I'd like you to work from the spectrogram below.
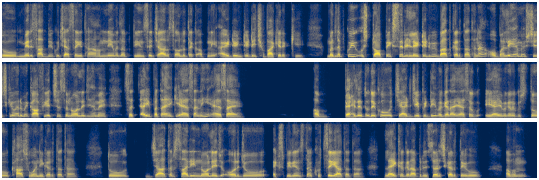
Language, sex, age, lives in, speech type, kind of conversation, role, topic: Hindi, male, 25-29, India, conversation, podcast, guest, Kya kabhi aapko apni pehchaan chhupani padi, aur us waqt aapko kaisa mehsoos hua?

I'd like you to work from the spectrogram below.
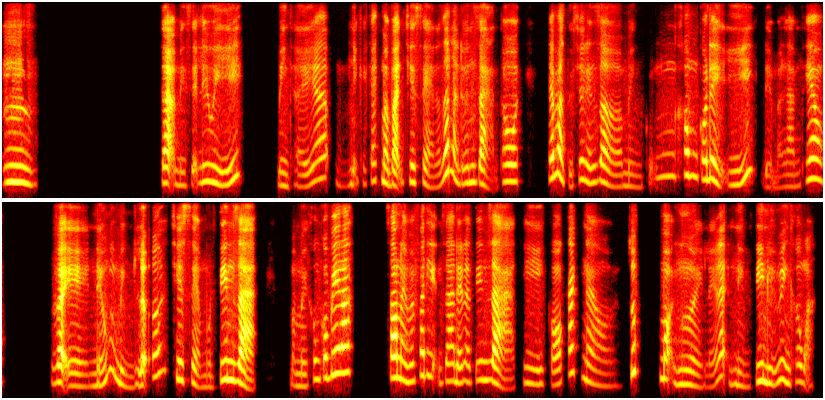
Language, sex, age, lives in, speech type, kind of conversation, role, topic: Vietnamese, female, 20-24, Vietnam, read, expert-assistant, asker, Tác động của việc sử dụng mạng xã hội để học tập và chia sẻ kiến thức là gì?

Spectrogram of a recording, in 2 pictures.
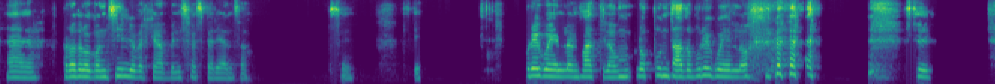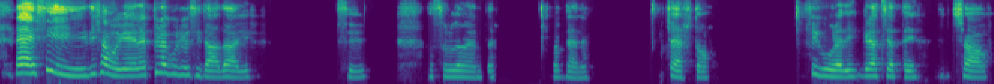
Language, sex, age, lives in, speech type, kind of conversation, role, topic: Italian, female, 30-34, Italy, conversation, unstructured, none, Quali attività fisiche ti fanno sentire più felice?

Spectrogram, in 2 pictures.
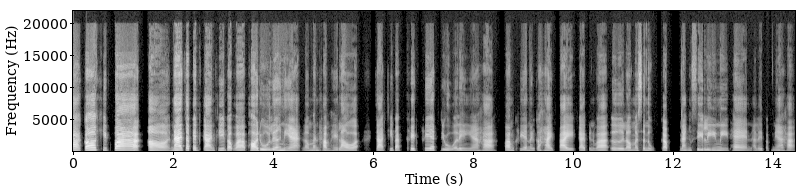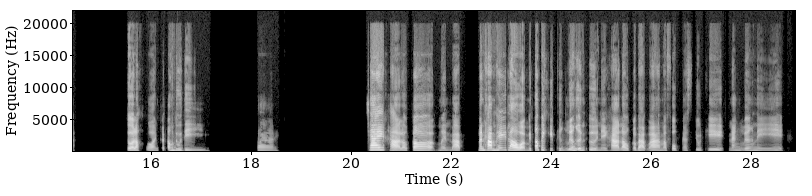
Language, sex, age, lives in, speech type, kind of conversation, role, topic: Thai, female, 45-49, Thailand, conversation, podcast, guest, อะไรทำให้บางซีรีส์กลายเป็นที่พักใจของคนได้?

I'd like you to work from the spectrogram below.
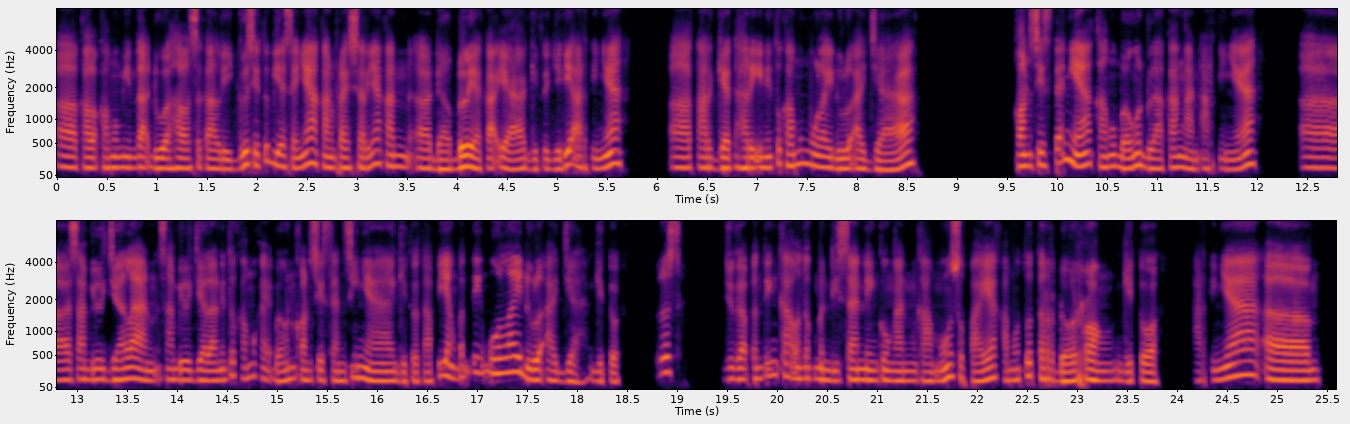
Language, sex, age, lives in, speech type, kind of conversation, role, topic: Indonesian, male, 35-39, Indonesia, conversation, advice, advisor, Bagaimana cara berhenti menunda tugas dengan mengendalikan impuls?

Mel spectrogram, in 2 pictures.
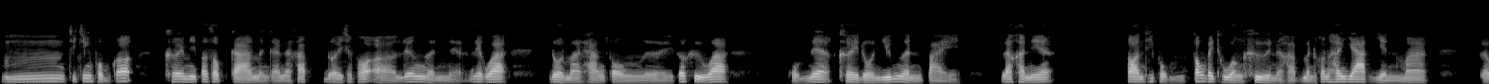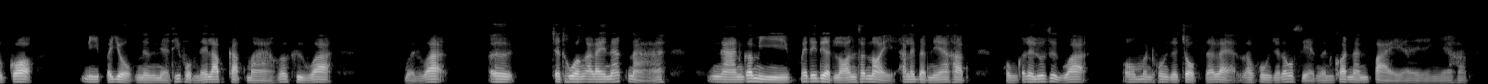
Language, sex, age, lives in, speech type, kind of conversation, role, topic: Thai, male, 30-34, Thailand, conversation, unstructured, none, เมื่อเพื่อนขอความช่วยเหลือแต่คุณไม่อยากช่วย คุณควรทำอย่างไร?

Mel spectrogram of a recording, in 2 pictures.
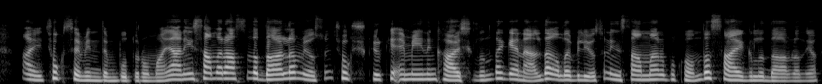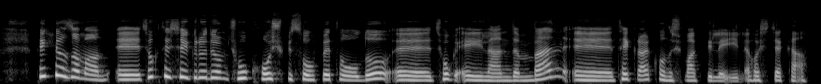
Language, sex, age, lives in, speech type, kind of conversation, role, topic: Turkish, female, 35-39, Spain, conversation, podcast, host, Ağını genişletmek için her gün neler yapıyorsun?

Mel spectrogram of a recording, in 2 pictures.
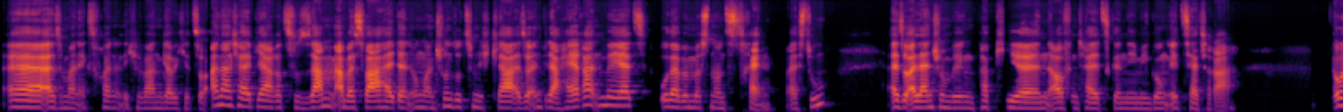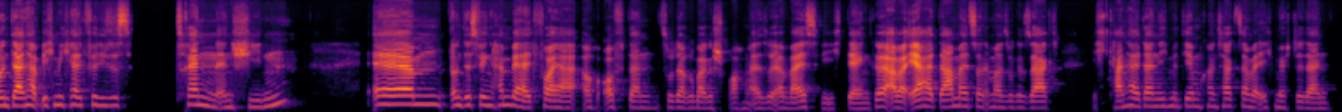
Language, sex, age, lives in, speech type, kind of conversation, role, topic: German, female, 30-34, Germany, conversation, advice, user, Warum fällt es mir so schwer, den Kontakt abzubrechen, und warum melde ich mich trotzdem immer wieder?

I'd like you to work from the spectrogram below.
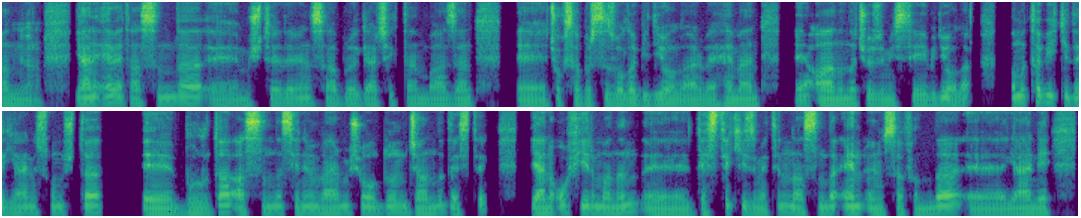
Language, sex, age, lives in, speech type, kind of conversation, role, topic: Turkish, male, 30-34, Portugal, conversation, advice, advisor, Sürekli olumsuz geri bildirim aldığım bir projede motivasyonumu nasıl koruyabilirim?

